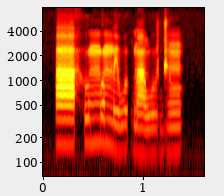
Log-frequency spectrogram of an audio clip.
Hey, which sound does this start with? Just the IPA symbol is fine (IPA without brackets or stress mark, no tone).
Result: aː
